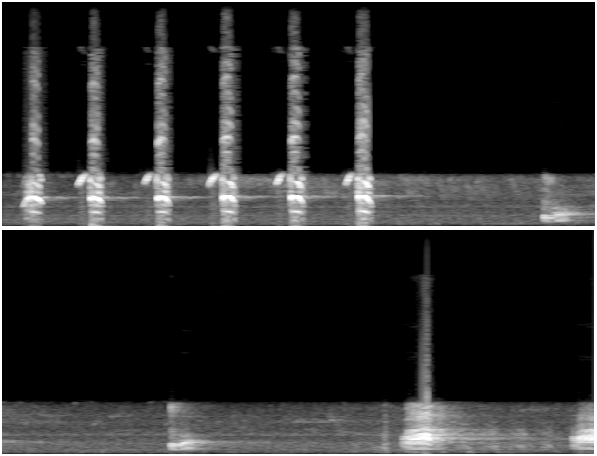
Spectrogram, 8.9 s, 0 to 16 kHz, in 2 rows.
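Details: Lesser spotted eagle at its Estonian nest on 14 June 2011, after a raven attacked. Six sharp yelping notes come in quick succession, followed by a few lower, rougher rustling sounds.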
